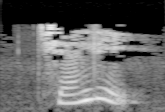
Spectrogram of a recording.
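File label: "潜力", Mandarin Chinese; hsk; chinese-flashcards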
